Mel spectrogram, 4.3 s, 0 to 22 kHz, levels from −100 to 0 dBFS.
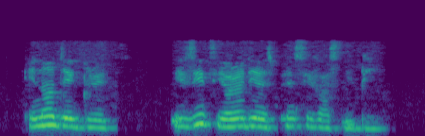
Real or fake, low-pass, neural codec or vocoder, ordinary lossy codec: real; 7.2 kHz; none; none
